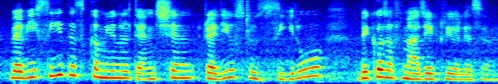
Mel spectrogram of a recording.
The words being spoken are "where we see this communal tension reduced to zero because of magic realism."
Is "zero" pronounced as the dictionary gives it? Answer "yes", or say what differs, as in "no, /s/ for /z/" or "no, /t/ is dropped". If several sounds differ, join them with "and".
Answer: yes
